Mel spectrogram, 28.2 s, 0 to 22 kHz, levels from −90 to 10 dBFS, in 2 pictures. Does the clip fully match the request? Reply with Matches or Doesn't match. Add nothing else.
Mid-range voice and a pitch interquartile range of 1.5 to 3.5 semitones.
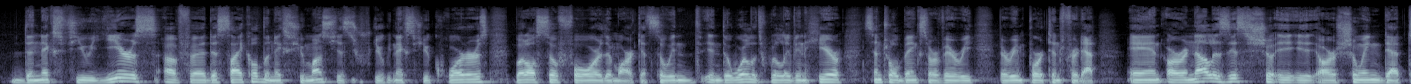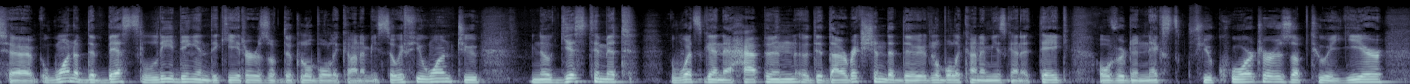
Doesn't match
